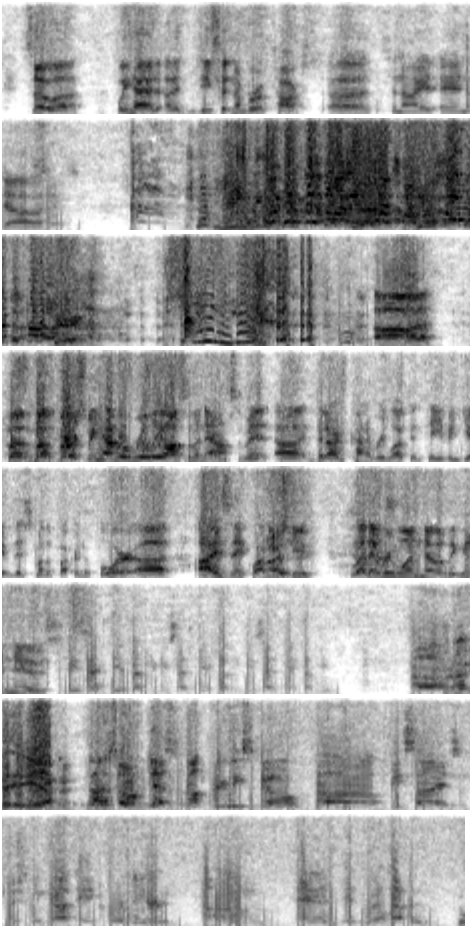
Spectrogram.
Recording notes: Apologies for the first few minutes of audio; we had some technical difficulties. The Dallas Hackers Association's monthly after party/podcast.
